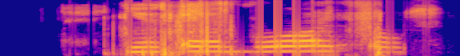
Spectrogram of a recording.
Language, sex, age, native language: Icelandic, female, 9, Icelandic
